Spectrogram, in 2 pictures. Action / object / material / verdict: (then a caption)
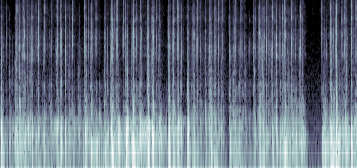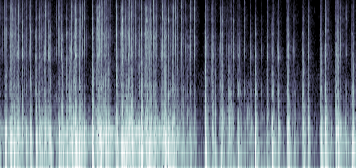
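tap / cardboard pencil box with plastic window / cardboard, plastic / none. Long nails tap and scratch on the plastic window of a cardboard pencil box. The result is a rapid, dense run of short, dull taps with a low, thumpy body and a faint scratchy rasp. It is broken by a few brief pauses before the tapping resumes and then thins into scattered taps near the end.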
